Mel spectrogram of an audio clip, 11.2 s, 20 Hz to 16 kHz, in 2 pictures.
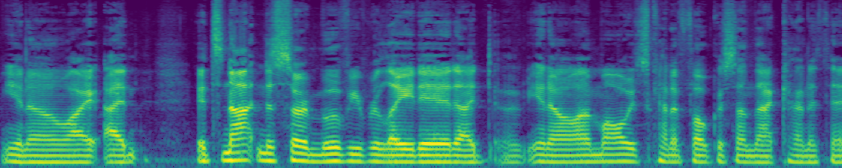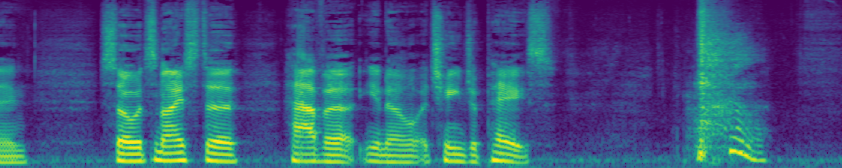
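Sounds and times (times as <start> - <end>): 
speech: 0.0 - 9.4, 10.2 - 10.8
person sneezing: 10.2 - 10.8.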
